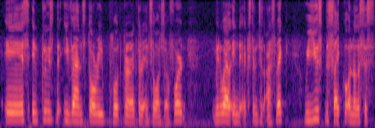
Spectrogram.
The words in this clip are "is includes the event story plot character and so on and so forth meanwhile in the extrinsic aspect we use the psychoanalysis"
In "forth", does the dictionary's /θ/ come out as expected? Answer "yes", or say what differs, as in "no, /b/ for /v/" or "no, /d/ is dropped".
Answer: no, /t/ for /θ/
